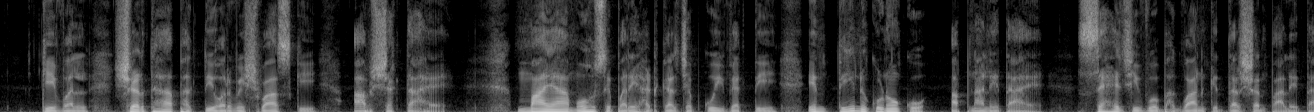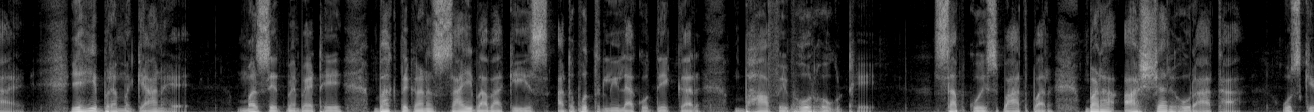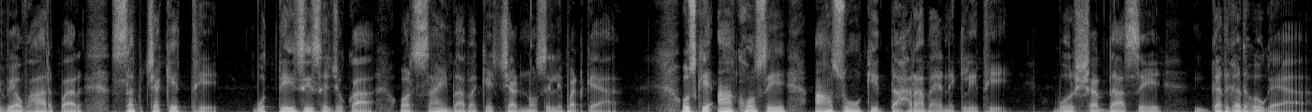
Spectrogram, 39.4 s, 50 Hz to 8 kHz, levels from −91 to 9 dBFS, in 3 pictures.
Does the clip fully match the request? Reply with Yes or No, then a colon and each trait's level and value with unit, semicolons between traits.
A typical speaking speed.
Yes: average, 140 wpm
